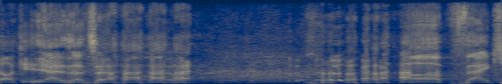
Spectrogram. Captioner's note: laughter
